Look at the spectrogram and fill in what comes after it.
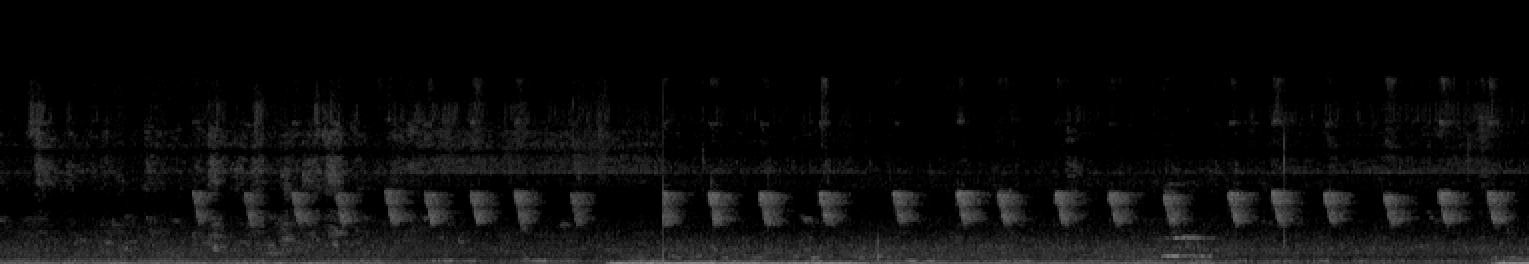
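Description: A bird chirping over and over, short high chirps about three a second, with a brief pause about six seconds in. A low steady hum comes in about six seconds in and stops near nine.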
